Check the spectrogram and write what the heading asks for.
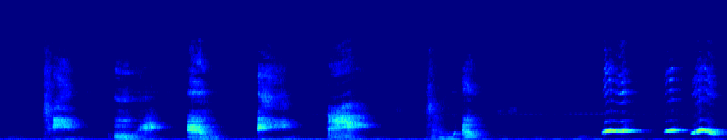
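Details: A pet African grey parrot at the window, eating grapes, chatters steadily in raspy speech-like syllables about once a second. Three clear whistled notes, evenly spaced, close the sequence.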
